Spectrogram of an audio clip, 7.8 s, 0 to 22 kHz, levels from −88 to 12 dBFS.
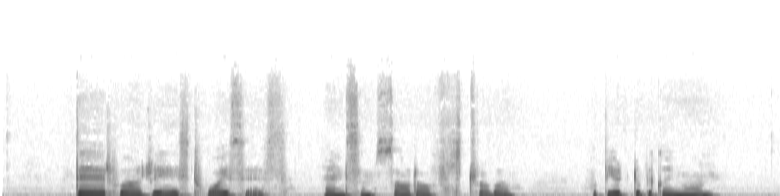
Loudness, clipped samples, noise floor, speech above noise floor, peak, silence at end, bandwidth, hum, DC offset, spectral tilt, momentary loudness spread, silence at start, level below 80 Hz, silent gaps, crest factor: -27 LUFS; under 0.1%; -63 dBFS; 38 dB; -8 dBFS; 0.7 s; 12 kHz; none; under 0.1%; -6.5 dB/octave; 12 LU; 0.75 s; -64 dBFS; none; 18 dB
